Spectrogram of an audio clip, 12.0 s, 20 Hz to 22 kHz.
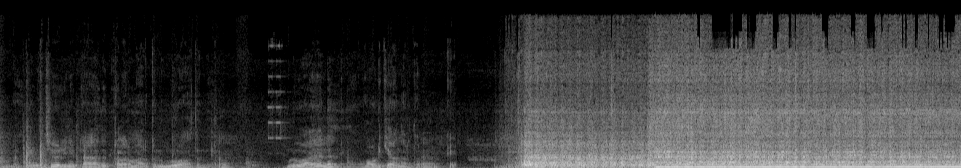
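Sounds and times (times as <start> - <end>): mixer grinder motor whine: 6.3 - 12.0.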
